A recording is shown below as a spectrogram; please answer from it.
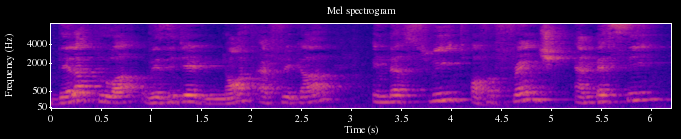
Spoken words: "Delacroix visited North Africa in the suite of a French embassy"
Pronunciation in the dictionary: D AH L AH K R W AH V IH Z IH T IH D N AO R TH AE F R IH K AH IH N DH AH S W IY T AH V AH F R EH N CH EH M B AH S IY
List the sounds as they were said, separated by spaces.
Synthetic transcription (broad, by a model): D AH L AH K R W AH V IH Z IH T IH D N AO R T AE F R IH K AH IH N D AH S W IY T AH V AH F R EH N CH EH M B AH S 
